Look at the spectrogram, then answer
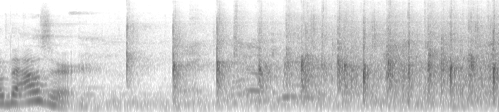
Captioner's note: applause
